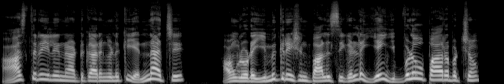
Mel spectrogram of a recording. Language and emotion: Tamil, angry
